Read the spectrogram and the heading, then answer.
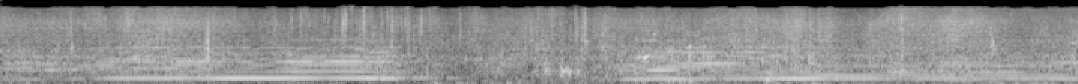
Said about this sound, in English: Meanwhile, Hematech's calves are busy munching away at the feeding trough, unaware that they're paving the way for bigger and more powerful genetic manipulations.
